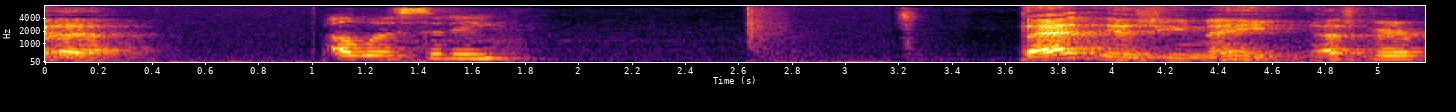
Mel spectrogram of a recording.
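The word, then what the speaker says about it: Ellisity: Oh, how do you spell it? Yes. Okay. First name? E-L-L-I-S-I-T-Y. How do you say that? Elicity.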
